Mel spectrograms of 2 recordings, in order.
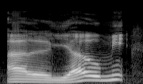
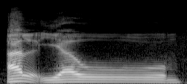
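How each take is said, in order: First: The word ends with a short vowel. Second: The word ends on a consonant. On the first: The reader continues without stopping. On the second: The reader stops on this word.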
